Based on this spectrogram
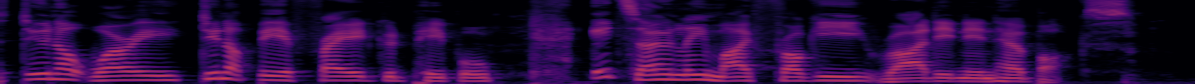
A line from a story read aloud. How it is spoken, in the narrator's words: Prince Ivan, he he calmly gets to his feet and he goes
